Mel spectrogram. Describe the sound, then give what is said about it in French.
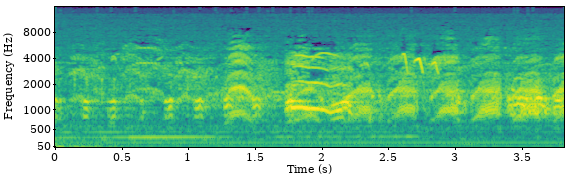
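A flock of black-headed gulls gives repeated harsh, high-pitched laughing cries, overlapping in a busy chorus that carries on steadily, moderately loud, with no one speaking. “Concernant le chant, les mouettes rieuses ont un cri aigu qui ressemble à un rire.”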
